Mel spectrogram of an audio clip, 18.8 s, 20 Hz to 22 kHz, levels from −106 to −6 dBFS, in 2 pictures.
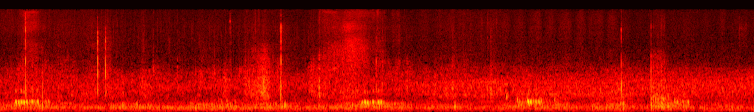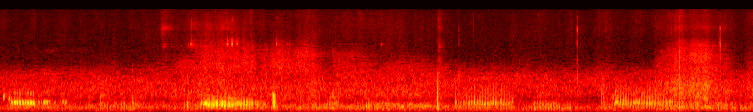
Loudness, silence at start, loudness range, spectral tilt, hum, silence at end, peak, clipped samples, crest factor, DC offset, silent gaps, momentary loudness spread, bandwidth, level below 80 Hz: -49 LUFS; 0 s; 9 LU; -5 dB/octave; none; 0 s; -24 dBFS; under 0.1%; 24 dB; under 0.1%; none; 15 LU; 15.5 kHz; -82 dBFS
